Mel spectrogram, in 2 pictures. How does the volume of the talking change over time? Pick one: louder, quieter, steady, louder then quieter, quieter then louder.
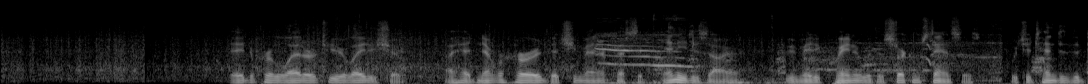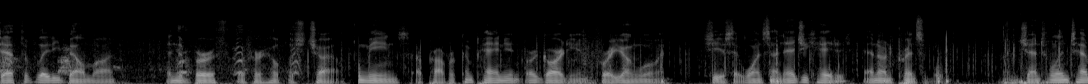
steady.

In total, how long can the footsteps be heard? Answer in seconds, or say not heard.
5 s.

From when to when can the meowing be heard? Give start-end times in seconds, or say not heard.
5.9-8.0.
